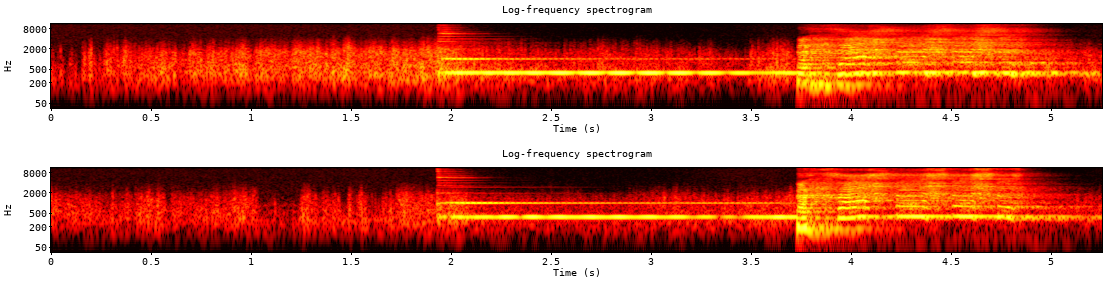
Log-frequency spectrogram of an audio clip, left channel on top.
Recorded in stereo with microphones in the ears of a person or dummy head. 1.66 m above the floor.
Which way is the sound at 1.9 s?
50° right (ahead or behind).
